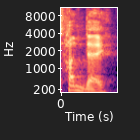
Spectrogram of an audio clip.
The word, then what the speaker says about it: Hyundai: a good month hande you think it's how you pronounce it it's Hyundai oh yeah okay cuz I know it wasn't Honda no because I know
